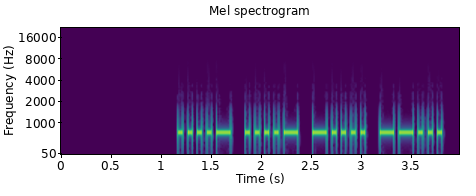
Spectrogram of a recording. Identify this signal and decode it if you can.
Morse code, heard as a keyed tone, about 25 wpm, 700 Hz. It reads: 4467
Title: Numbers - 4-Digit 25wpm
